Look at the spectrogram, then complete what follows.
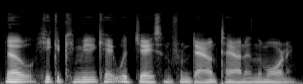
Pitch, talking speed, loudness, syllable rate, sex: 105 Hz, 220 wpm, -20 LUFS, 6.2 syllables/s, male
